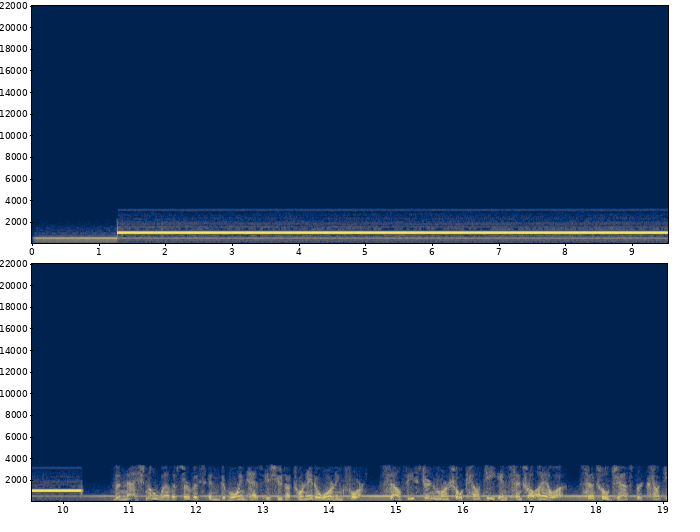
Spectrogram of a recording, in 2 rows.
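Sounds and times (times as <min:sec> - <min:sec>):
steady loud alarm tone: 0:01.3 - 0:11.0, 0:12.4 - 0:19.0
low radio hum: 0:06.6 - 0:19.0.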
